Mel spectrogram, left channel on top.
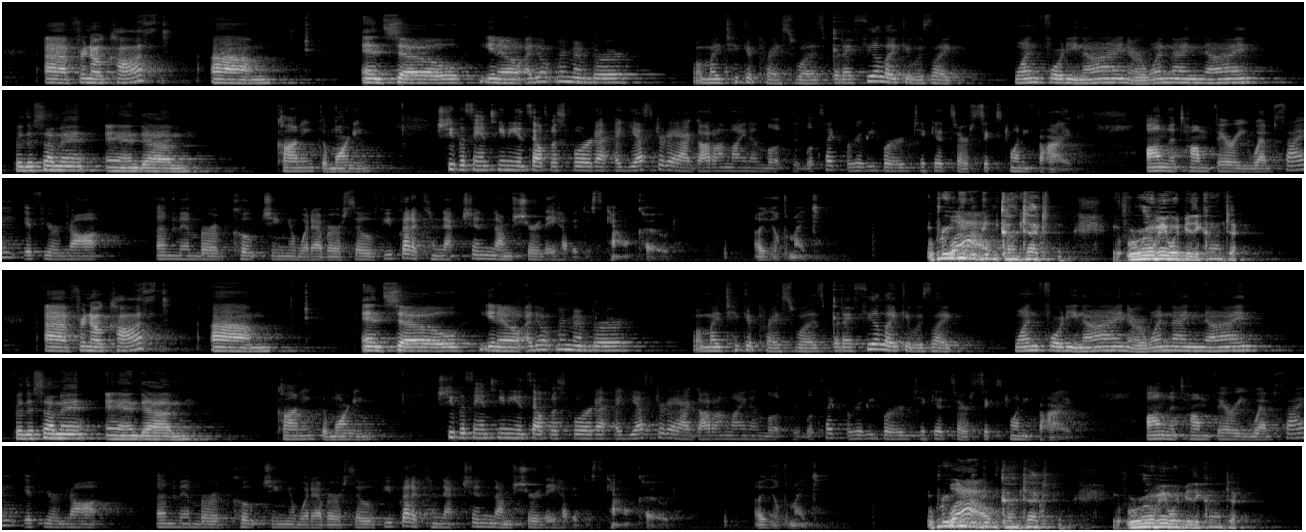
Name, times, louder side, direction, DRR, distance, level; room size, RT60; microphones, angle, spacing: voice 1, 0.4-1.7 2.1-2.7 3.6-6.3 6.9-9.5 10.1-12.5 13.2-15.0 35.5-35.9 36.4-36.5, right 1 dB, 10° right, 0.7 m, -25 dB
voice 2, 15.8-16.7 17.0-23.7 24.0-27.0 27.6-32.7 33.6-34.2, left 2 dB, 25° left, 0.8 m, -33 dB
voice 3, 35.3-36.5 36.8-38.4, left 3 dB, 55° left, 0.5 m, -19 dB
18.5 x 9.8 x 7.0 m
head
